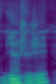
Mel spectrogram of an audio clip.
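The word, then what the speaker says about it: bien-jugé: c'est que bien juger je l'ai prononcer correctement ça se prononce bien juger mais ce n'est pas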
